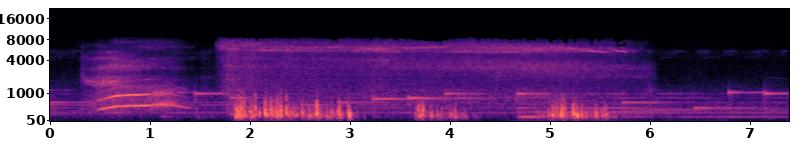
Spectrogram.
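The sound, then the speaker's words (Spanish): A long, forceful blowing whoosh of the wolf blowing at the little pigs' house in a told story, breathy and hissing, sustained for about four seconds and then cut off, over soft background music with held tones and a brief rising note before it. “Entonces el lobo sopló.”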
